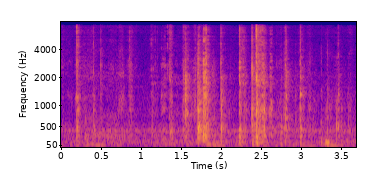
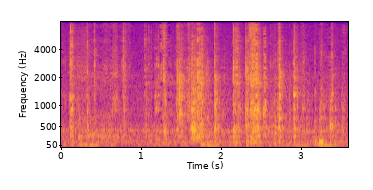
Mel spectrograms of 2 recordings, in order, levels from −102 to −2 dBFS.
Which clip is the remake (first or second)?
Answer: first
